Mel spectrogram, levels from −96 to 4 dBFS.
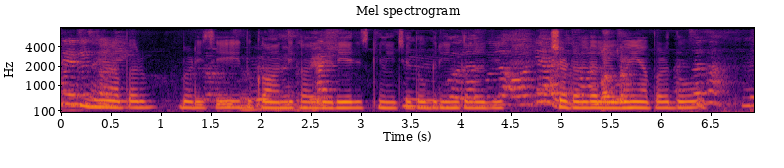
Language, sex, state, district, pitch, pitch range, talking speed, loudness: Hindi, female, Andhra Pradesh, Krishna, 210 Hz, 205-225 Hz, 200 wpm, -29 LUFS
